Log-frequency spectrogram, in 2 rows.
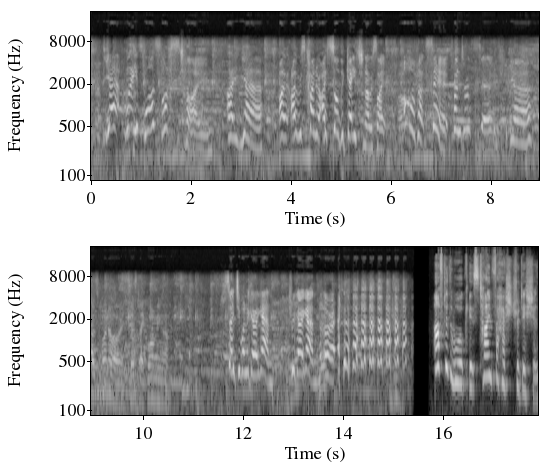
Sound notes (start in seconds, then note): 13.4 laughing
